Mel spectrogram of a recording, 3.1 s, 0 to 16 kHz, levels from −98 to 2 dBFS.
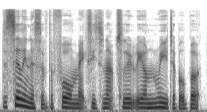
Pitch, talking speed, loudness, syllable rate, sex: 150 Hz, 210 wpm, -20 LUFS, 6.9 syllables/s, female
